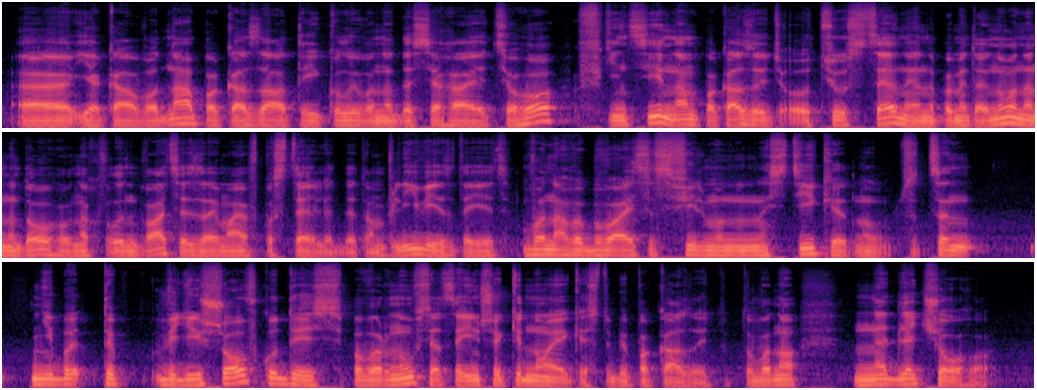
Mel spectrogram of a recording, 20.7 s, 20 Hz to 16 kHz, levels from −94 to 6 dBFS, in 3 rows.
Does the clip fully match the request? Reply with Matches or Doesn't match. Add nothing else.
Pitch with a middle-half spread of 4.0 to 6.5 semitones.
Doesn't match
